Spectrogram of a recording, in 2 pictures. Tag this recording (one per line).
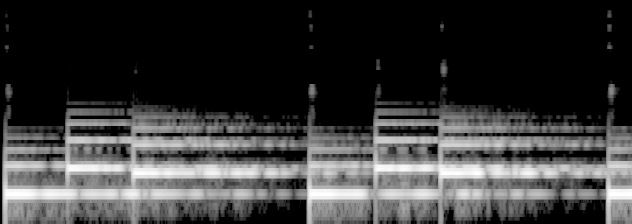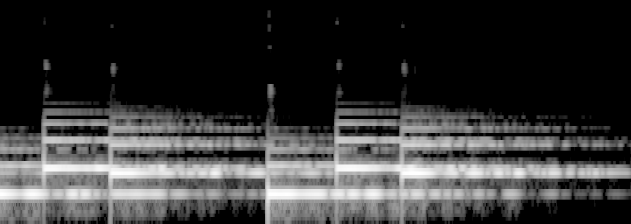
ambiance
ambience
ambient
atmo
atmos
atmosphere
atmospheric
background
background-sound
general-noise
soundscape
